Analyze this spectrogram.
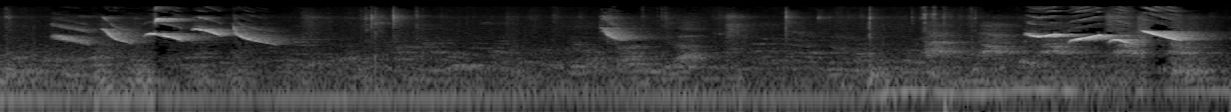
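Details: Singing duel of a boca mole style green-winged saltator, João Monlevade: clusters of clear slurred whistles, some rising and some falling, come in bursts with pauses between, with a low steady hum and faint voices behind.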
